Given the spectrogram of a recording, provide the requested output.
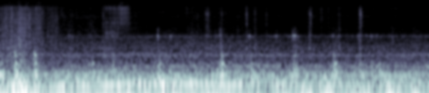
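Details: Nissan Rogue driven just after an engine replacement at another shop, with no mileage on the new engine: dull single knocks at uneven gaps over small bumps under the road rumble; a loose, worn sway bar link.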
